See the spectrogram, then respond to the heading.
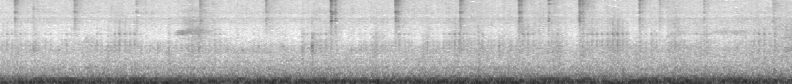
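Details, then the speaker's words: VW Polo (Polo/Fox line) driving down a street after replacing the front control-arm ball joint and bushings: steady low road rumble, no knocks; front now quiet, a remaining tap from the rear, owner unsure if rear axle bushing or rear shock mount. "Olha o silêncio tem um toque vindo lá de trás eu ainda tenho que ver se a bucha da do eixo ou se é coxim do amortecedor traseiro Mas acabou aquela barulheira que tinha"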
